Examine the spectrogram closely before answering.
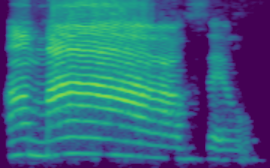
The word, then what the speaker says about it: amável: O que importa aqui é a tonicidade da sílaba. Então, ó, amável, tá? Então, ó, ela é a sílaba tônica da palavra amável e ela termina em L.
